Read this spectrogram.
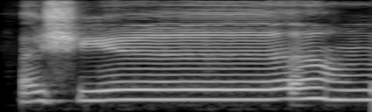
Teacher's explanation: مد متصل ہے، اور یہ اس کے بعد حمزہ ہے تو 4 الف کے برابر اسے کھینچنا، لیکن الف سے پہلے زبر ہے، الف مدہ ہے، ایک الف ہی ہو گیا، تو 4 سے 6 الف تک اسے کھینچ کے پڑھنا۔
